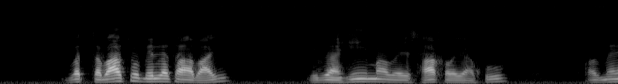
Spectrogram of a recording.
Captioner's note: Arabic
